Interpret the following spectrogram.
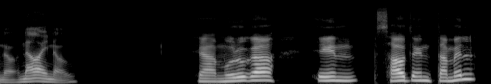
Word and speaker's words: Muruga: Yeah, Muruga in South in Tamil, it's the god Kartikeya. Murugan. Yes, that I know. Murugan, yeah, they call it Muruga also. Murga, but Yeah. not Murga. Muruga.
